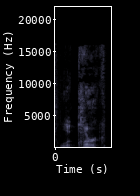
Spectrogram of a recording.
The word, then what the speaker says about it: Leclerc: Johnny Leclerc is Leclair. – Yeah. – And Charles Leclerc is Leclerc, basically. L-E-C-L-E-R-C. – Oh, that's full French.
